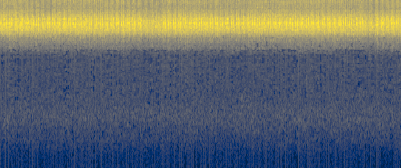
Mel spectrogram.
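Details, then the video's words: Cricket chirping created by stridulation, one wing's top drawn along the serrated underside vein of the other; dense, high, steady trilling fills the clip, its level gently rising and dipping, with low faint hiss only. "cricket sound"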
